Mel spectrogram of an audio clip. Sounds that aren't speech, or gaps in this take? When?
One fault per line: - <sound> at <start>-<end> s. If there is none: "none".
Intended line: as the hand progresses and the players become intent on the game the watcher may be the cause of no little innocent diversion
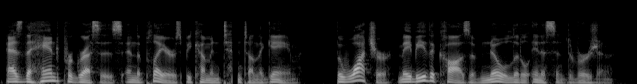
- dropout at 2.3-2.4 s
